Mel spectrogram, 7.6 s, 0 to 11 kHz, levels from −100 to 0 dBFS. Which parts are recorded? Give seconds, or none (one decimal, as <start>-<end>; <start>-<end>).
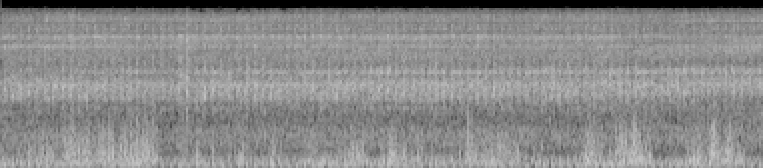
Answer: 0.0-7.6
